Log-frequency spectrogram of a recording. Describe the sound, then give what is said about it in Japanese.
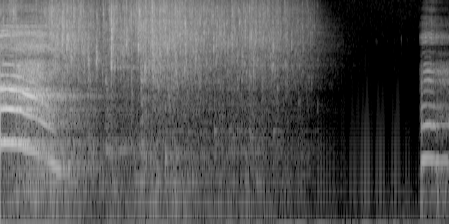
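Hot water poured over someone's head during a hair wash in the bath: a splashing stream strongest at the start, easing into a quieter trickling wash that fades out before a short silence. “お湯をかけるから、目をつむって。”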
